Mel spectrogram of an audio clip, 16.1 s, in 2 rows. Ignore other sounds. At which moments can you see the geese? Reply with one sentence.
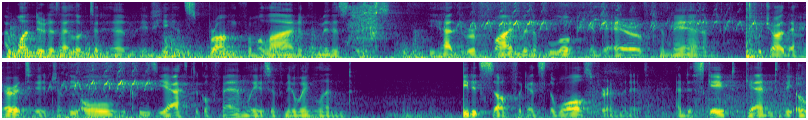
The geese can be heard from 3.4 to 9.6 s.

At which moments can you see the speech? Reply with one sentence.
You can hear the speech from 0.0 to 11.6 s and from 12.7 to 16.0 s.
